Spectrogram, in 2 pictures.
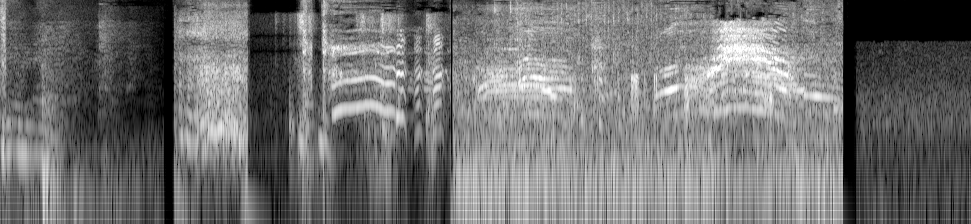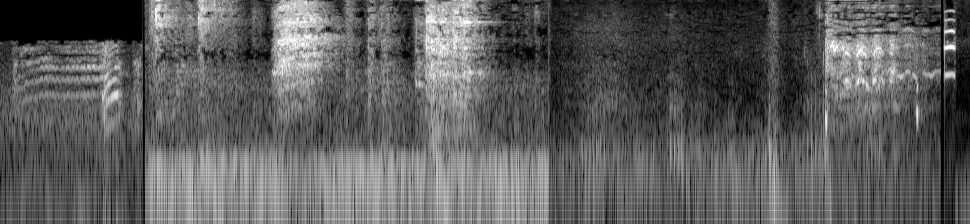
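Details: Kitten crying with a run of drawn-out, rising-then-falling meows in close succession, each carrying a bright stack of overtones, broken by sudden cuts, bursts of noise and bits of human voice.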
